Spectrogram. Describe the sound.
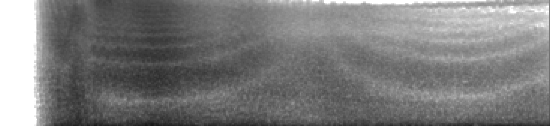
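A voice makes little imitated splash noises, a loud, breathy whoosh that starts abruptly and churns on for a few seconds with no talking over it.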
